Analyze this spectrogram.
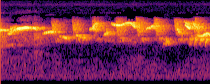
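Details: Oriental magpie-robin, wild, close to a house, pouring out clear whistled notes and rapid chattering warbles in an unbroken, vigorous sequence.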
